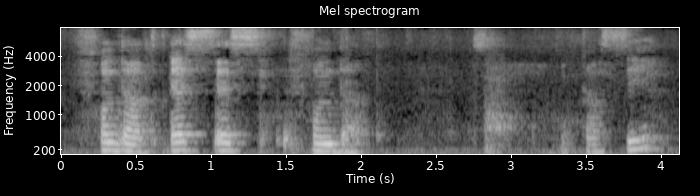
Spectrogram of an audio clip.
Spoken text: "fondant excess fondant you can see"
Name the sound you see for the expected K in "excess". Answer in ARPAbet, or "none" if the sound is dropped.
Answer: none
